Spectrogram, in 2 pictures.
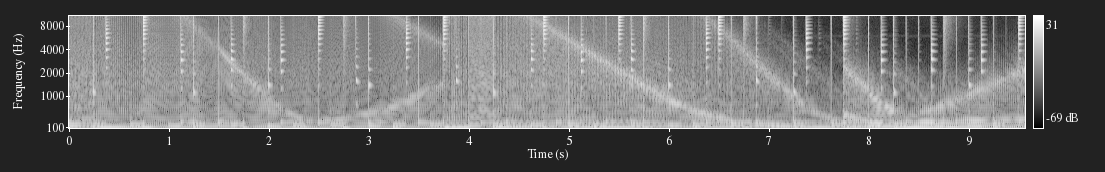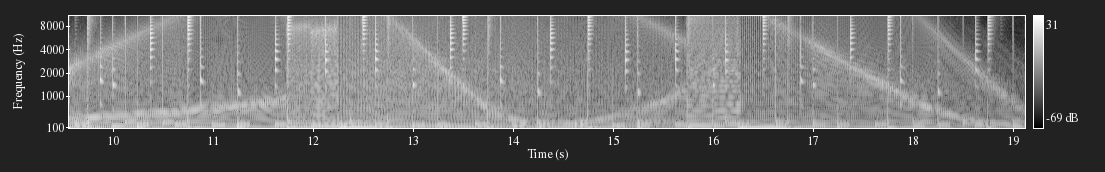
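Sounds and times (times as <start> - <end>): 
synthesizer dual mix: 0.0 - 19.1.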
